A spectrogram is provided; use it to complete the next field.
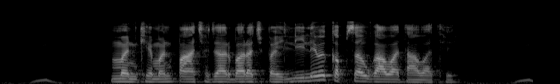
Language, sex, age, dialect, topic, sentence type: Chhattisgarhi, male, 18-24, Western/Budati/Khatahi, agriculture, statement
